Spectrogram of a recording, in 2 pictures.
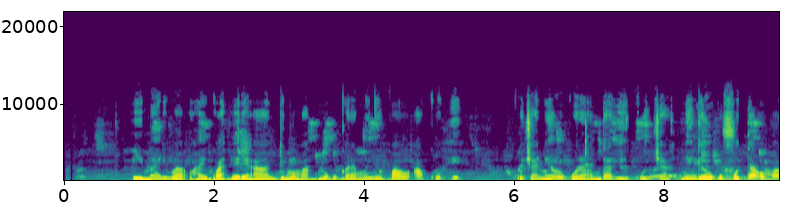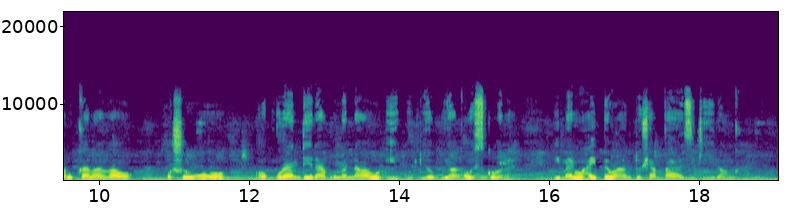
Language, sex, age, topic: Oshiwambo, female, 25-35, finance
